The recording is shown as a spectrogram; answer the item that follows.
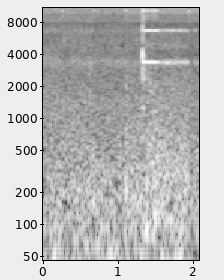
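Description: Near silence, with a faint, brief high-pitched ping that starts with a small click about a second and a third in and holds one steady tone for under a second.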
